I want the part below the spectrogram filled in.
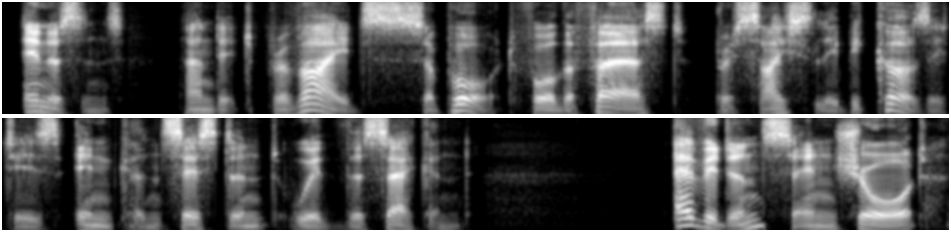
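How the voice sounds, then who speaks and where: A man reading a non-fiction audiobook in a measured, articulate and expressive way. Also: low voice, dry recording, studio quality. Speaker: audiobook narrator. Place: studio.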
